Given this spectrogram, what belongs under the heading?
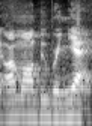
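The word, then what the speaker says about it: Armand de Brignac: So today, instead of just a cocktail, we got to get this thing started with some Armand du Brignac. Whoa. You hear I pronounce that properly, right? Armand du Brignac.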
